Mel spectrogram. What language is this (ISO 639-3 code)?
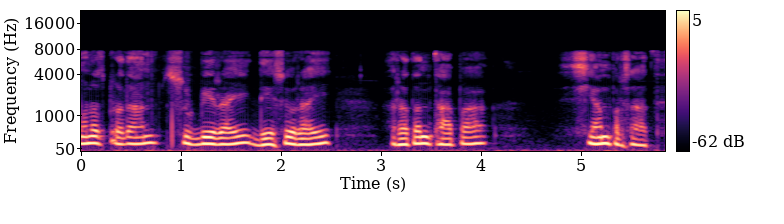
nep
